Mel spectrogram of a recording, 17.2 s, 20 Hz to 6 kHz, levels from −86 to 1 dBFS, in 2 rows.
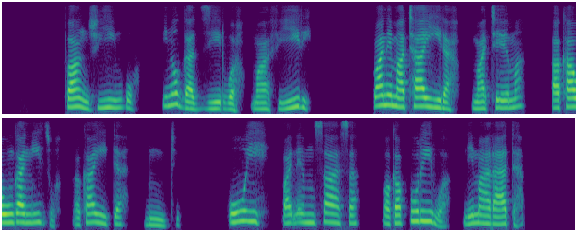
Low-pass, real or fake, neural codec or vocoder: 5.4 kHz; fake; codec, 16 kHz, 0.3 kbps, FocalCodec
